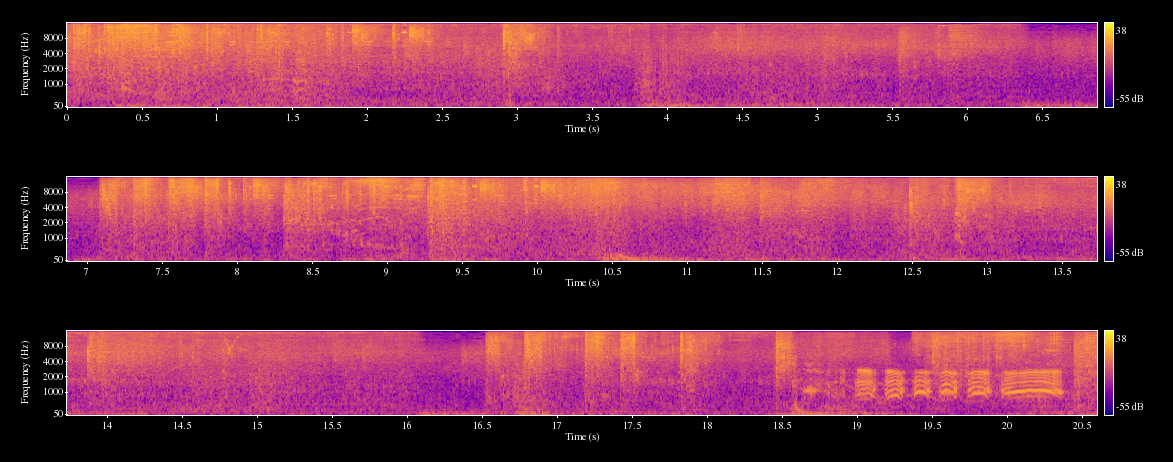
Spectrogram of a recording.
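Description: Electricity crackles and buzzes loudly.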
